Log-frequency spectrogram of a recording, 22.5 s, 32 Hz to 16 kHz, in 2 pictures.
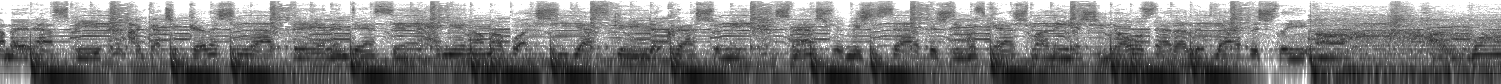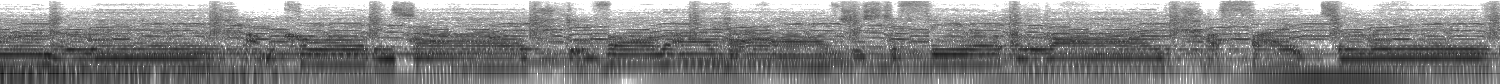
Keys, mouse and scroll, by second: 0.0 drag, 0.2 Tab, 0.4 Tab, 0.7 a, 1.0 3, 1.1-1.4 right drag, 1.4 click, 1.6 scroll down 4, 1.8 Tab, 2.0 click, 2.1-2.7 middle drag, 2.7 scroll down 4, 2.9-4.3 middle drag, 4.3 click, 4.5 Tab, 4.8 l, 5.1 s, 5.8 KP_3, 6.1 scroll up 2, 6.7 s, 7.6 middle click, 8.6 click, 8.8 Tab, 8.8 drag, 9.0-9.7 middle drag, 9.7 scroll down 2, 9.9 middle click, 10.7 ctrl+z, 10.9 ctrl+z, 11.3 ctrl+z, 11.9 g, 13.3 click, 13.4 middle click, 13.6-14.0 scroll up 4, 14.0 g, 14.3 ctrl+z, 14.6 g, 16.6 click, 16.8-17.1 scroll down 5, 17.1 click, 17.3-17.7 middle drag, 17.7 Tab, 17.8 drag, 17.9-19.0 middle drag, 19.0 scroll down 2, 19.1-20.1 middle drag.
